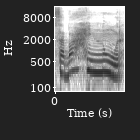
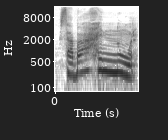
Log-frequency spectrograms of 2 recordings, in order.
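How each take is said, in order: Both takes have the same delivery.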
